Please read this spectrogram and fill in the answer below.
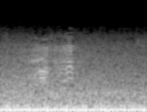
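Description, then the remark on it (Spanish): A short, harsh parrot squawk rises briefly over a steady rumble of a boat's motor and water noise, then fades back into the low drone. “y los chillidos del loro”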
